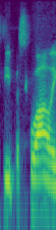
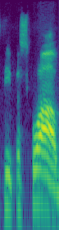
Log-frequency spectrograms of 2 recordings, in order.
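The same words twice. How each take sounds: First: The final e of the name is pronounced. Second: The final e of the name is silent. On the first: This is how most people say the name. The speaker calls it wrong. "everyone says Di Pasquale because of the e at the end" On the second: This is how the name is meant to sound. The speaker calls it right. "it's supposed to be silent"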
